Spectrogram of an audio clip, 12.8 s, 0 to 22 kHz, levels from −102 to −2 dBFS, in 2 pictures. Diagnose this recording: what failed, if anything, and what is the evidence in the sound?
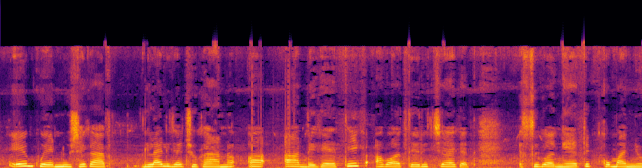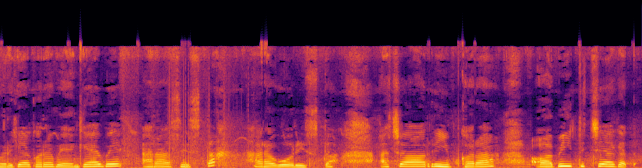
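Processor overload crackle at the driver or buffer stage. Gritty tearing rides over the speech from 2.52 to 2.94 s, right before "ande ketik akoter icheket", and again from 8.11 to 8.91 s. The CPU kept missing very short buffers, roughly 1.5 ms each, replaying stale audio with hard edges.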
